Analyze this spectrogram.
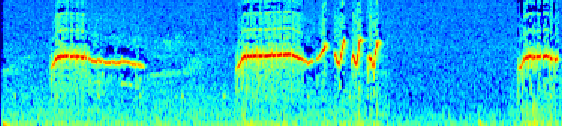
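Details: Orange-headed thrush song: long clear whistled phrases, steady then gently falling, separated by pauses of about two seconds, one phrase ending in quick rising zigzag notes.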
